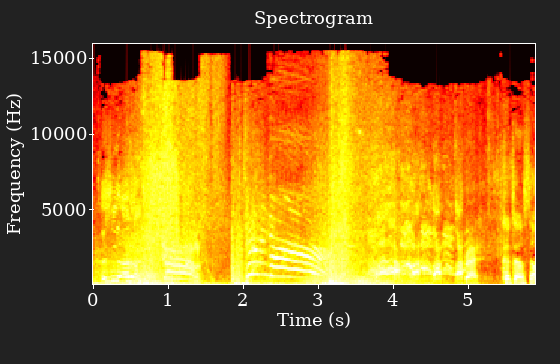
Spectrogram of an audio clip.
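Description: A man yells loudly nearby.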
